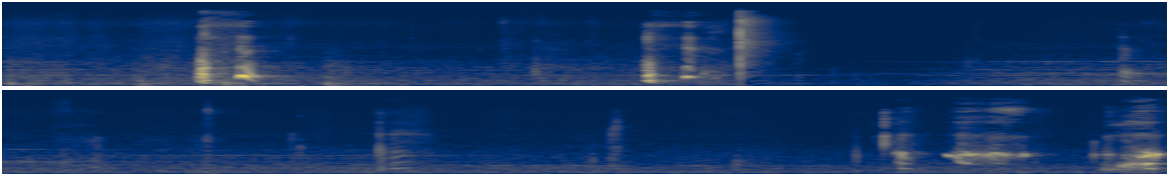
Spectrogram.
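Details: A person coughing and sneezing out breakfast while eating on a couch: several short, sharp coughs in brief bursts, separated by quiet stretches with faint room noise.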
